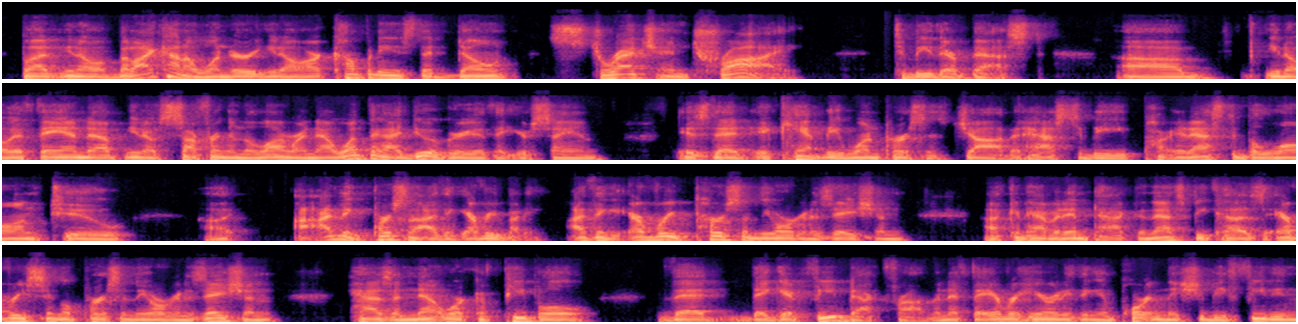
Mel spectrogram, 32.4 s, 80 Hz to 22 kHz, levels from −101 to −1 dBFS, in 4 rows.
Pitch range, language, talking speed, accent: 95-115 Hz, English, 210 wpm, American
